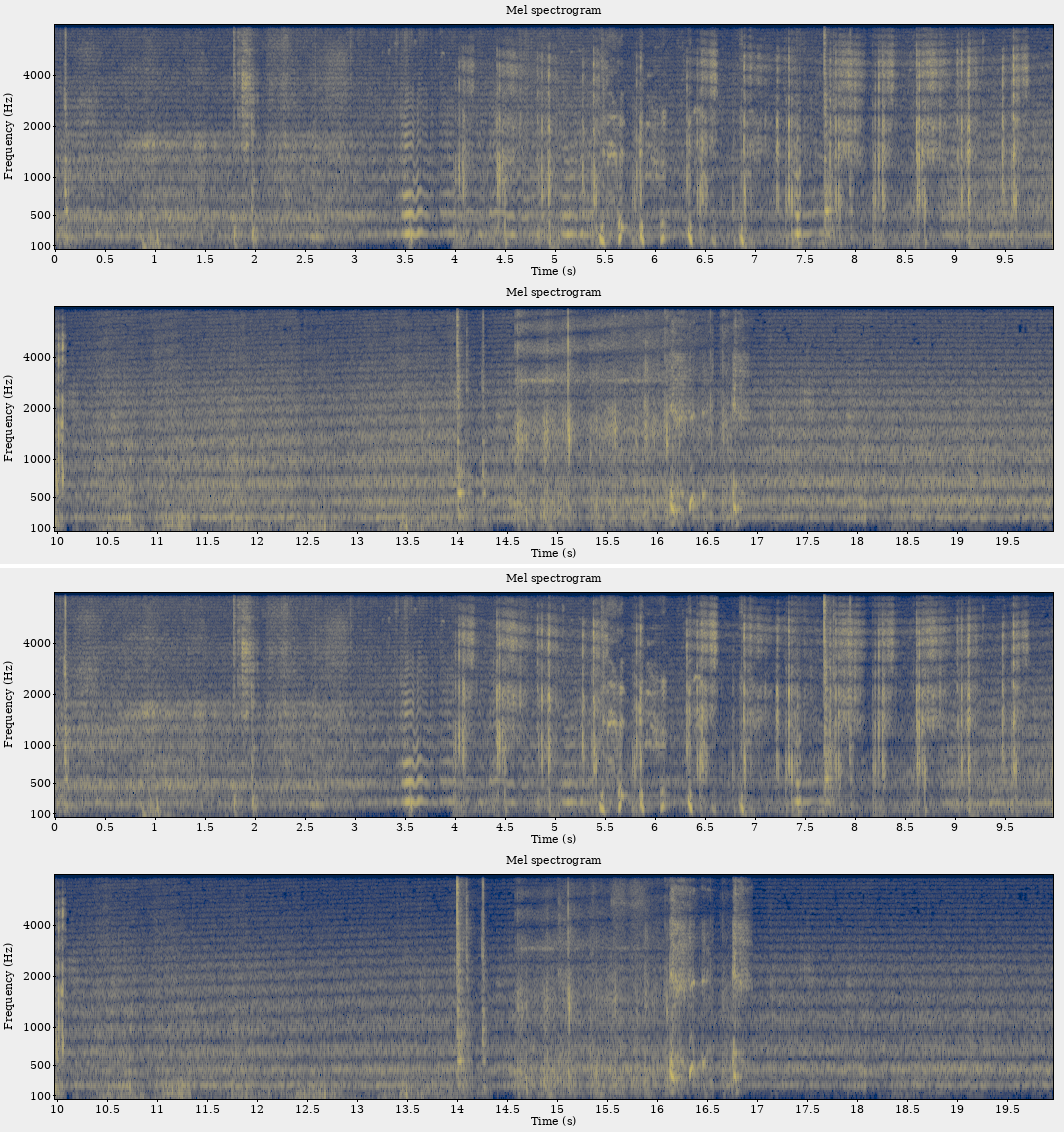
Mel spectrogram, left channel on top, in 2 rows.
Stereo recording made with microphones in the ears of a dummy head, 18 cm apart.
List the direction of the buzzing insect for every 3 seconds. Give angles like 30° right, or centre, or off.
20° right, centre, 10° left, 20° left, 30° left, 40° left, 40° left.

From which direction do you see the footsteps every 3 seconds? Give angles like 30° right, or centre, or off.
off, 60° right, 20° right, 30° left, 50° left, 60° left, off.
